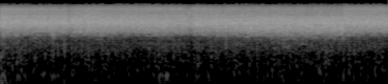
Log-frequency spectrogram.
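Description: Steady, bright sizzling of garlic frying in soya oil in a pan, beside pumpkin slices, holds a constant hiss without pause for the whole stretch, with no talking over it.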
